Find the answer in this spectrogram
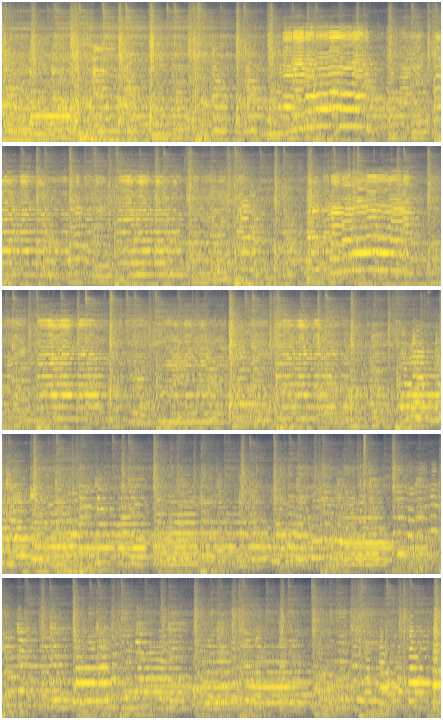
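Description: School jazz band playing live: saxophones and brass over bass and drum kit, with a bending solo line standing out twice in the first half.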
